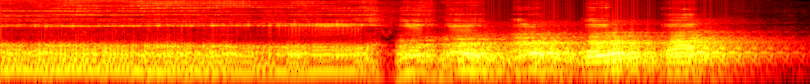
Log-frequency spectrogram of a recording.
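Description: A man's long, steady low groan held for about two seconds, then breaking into shorter wavering vocal sounds that fade out near the end.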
